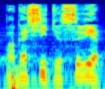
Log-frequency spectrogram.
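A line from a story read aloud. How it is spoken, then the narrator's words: Hoarse, strange voice. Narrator (Russian): просипел очужевшим, незнакомым голосом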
